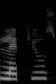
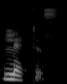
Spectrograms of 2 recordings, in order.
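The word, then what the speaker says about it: lettuce: बोलते हैं लेटस alright spelling में कोई आई वगैरह नहीं है बट लेटस बोलते इसीलिए मैं कह रही हूं ध्यान रखिए क्योंकि स्पेलिंग के अकॉर्डिंग जाएंगे तो इसे आप लेट ट्यूज पढ़ लेंगे बट ये है लेटस ठीक है ये है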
